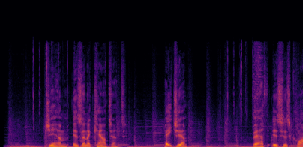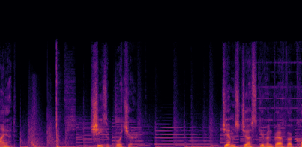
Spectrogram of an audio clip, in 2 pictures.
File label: TV Commercials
